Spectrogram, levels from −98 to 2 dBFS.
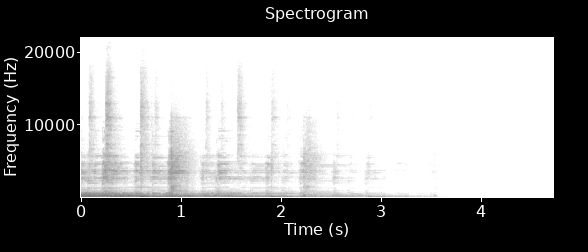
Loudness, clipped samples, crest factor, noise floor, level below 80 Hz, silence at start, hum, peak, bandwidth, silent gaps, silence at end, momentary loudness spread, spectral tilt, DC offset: -53 LUFS; under 0.1%; 20 dB; -81 dBFS; -56 dBFS; 0 s; none; -34 dBFS; 18.5 kHz; none; 1.55 s; 16 LU; -5.5 dB/octave; under 0.1%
